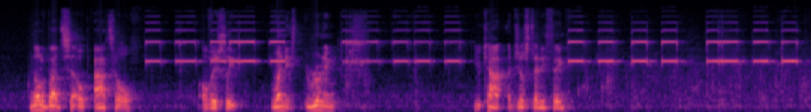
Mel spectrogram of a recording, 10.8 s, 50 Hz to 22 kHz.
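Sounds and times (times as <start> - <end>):
speech: 0.4 - 1.9, 2.7 - 4.9, 6.3 - 7.7
appliance control panel beeping high pure electronic tones after a rejected button press: 2.0 - 3.9, 4.6 - 6.3, 7.6 - 10.8.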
